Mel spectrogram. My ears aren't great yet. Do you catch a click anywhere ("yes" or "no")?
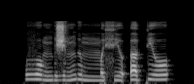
no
